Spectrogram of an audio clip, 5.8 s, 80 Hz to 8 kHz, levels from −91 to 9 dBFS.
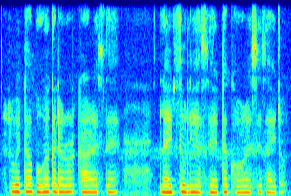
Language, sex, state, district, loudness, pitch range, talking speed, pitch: Assamese, female, Assam, Kamrup Metropolitan, -19 LUFS, 260-275 Hz, 135 wpm, 265 Hz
